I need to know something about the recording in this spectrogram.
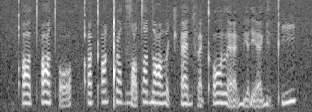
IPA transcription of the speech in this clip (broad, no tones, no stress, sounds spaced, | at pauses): qʼ ɔ tʼ ɑ tʼ ɔ̰ | qʼ ə kʼ ɑ ǃ ə˞ d zˤ ḭ tˤ i d ɑ ðˤ ə̰ t͡ʃʼ æ d f æ̰ kʼ ɔ l æ̰ bʲ ɑ̰ ɾʲ æ̰ ɡʲ ə̰ kʼ i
